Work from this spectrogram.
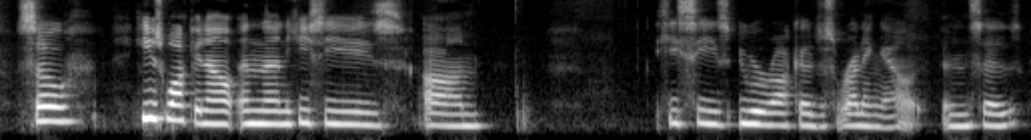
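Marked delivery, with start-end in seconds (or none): none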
